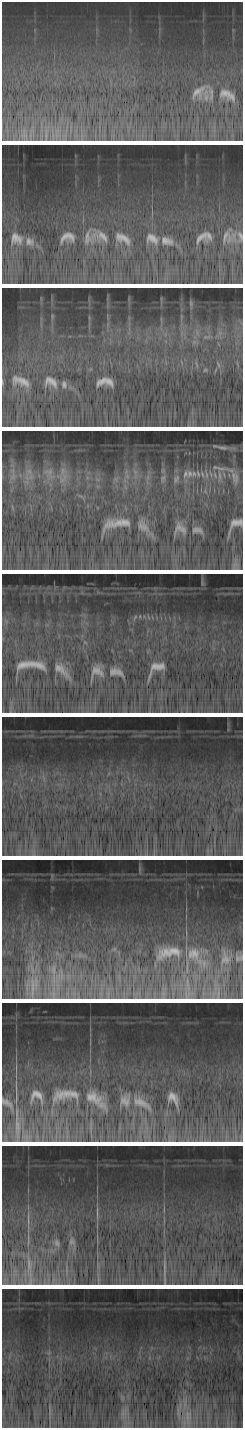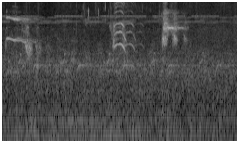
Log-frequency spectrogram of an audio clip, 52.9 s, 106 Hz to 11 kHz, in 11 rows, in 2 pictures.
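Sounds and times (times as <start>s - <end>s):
songbirds chirping and trilling: 1.7s - 52.9s
bird hooting low notes: 29.3s - 40.2s.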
